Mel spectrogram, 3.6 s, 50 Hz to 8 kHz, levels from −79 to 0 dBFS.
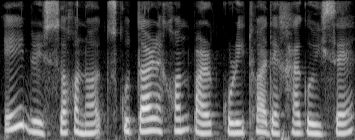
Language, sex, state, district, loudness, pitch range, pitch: Assamese, female, Assam, Kamrup Metropolitan, -17 LUFS, 200-240 Hz, 215 Hz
